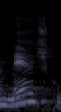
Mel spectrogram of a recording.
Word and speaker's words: médico: Então, observe a palavra médico. Pronuncie. Ao pronunciar a palavra médico, vocês vão observar que o mé é a sílaba tônica.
